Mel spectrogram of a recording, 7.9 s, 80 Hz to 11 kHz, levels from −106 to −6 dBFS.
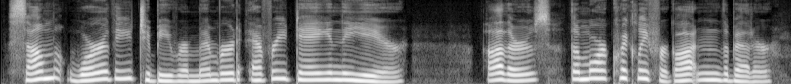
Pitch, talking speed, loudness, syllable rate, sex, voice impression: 245 Hz, 130 wpm, -15 LUFS, 4.3 syllables/s, female, feminine, slightly adult-like, slightly clear, slightly intellectual, slightly elegant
